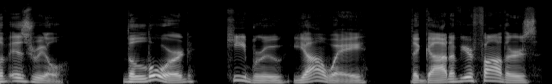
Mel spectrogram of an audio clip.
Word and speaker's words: Yahweh: as lord all caps the hebrew on the other hand is pronounced yahweh and is based on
